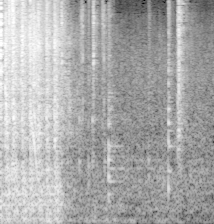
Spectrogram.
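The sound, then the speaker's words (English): Automatic rifle gunfire: a loud, rapid burst of shots that fades out, followed by a few scattered sharp cracks. “You got a license for that automatic rifle”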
